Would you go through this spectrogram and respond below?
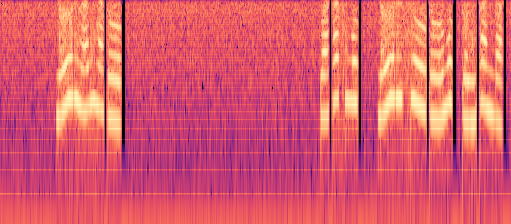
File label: speech kids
